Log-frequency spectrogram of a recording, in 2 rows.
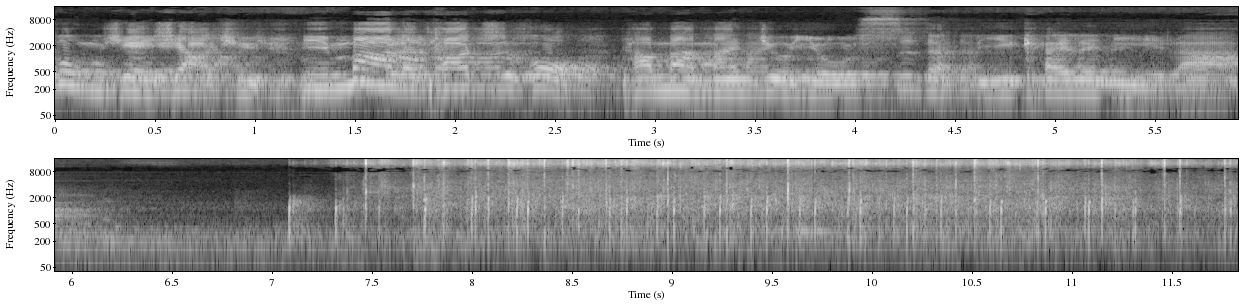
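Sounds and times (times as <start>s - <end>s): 
speech: 0.0s - 6.1s
audience applause: 7.3s - 11.8s.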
